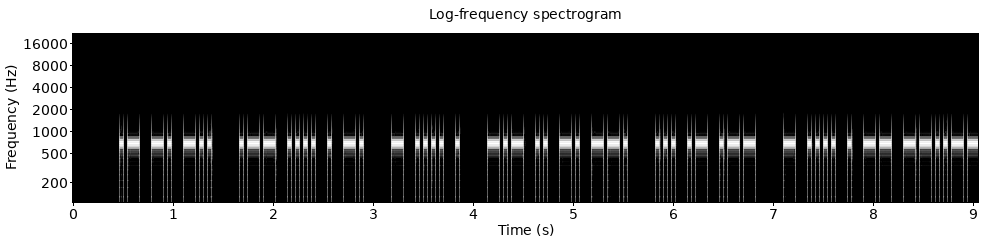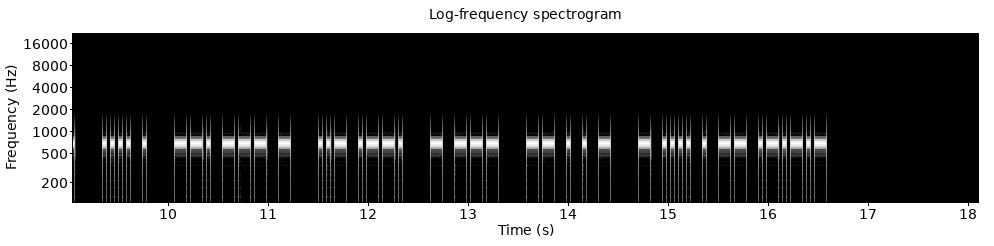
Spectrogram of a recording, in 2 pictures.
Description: Morse code, heard as a keyed tone, about 30 wpm, 700 Hz. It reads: AND WHEN THE KING SAW THEM, HE GOT UP TO MEET THEM.
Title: Sentences from Top 1100 Words 30wpm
